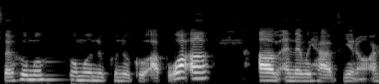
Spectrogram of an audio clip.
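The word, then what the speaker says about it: humuhumunukunukuāpuaʻa: Yes, it used to be a tongue twister while we were growing up, but it's the humu humu nuku nuku apua'a.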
